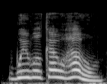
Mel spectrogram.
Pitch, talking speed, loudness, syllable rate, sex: 275 Hz, 225 wpm, -14 LUFS, 4.4 syllables/s, female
